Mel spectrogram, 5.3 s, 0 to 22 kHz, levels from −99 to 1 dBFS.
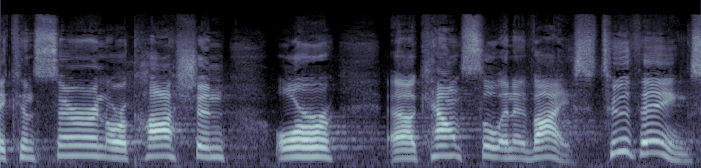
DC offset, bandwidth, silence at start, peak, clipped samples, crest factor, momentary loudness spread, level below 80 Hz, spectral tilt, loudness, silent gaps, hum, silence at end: under 0.1%; 16 kHz; 0 s; -10 dBFS; under 0.1%; 18 dB; 11 LU; -70 dBFS; -3.5 dB/octave; -26 LUFS; none; none; 0 s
